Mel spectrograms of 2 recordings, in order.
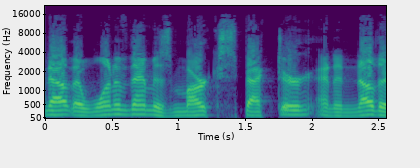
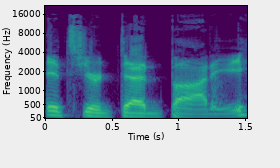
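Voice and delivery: put-on menacing voice, lower, slower; 4 semitones lower than usual. Retelling a comic-book scene, speaker performs Elektra's line: mock-menacing Elektra voice. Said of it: "performing Elektra's menacing comic-book line".

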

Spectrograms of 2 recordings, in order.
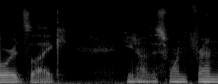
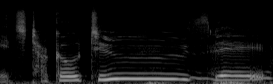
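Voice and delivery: goofy, very high, loud voice, "Tuesday" stretched; 12 semitones higher, 5 dB louder than usual. Imitating his video of his family on Tuesday, in a really weird voice. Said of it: "in like a really weird voice".

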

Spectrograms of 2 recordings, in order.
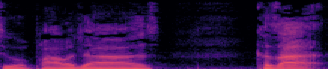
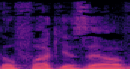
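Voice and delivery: plain

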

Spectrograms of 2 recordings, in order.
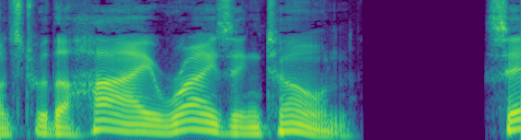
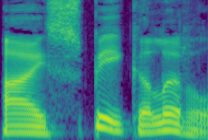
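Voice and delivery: normal talking voice

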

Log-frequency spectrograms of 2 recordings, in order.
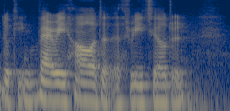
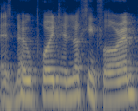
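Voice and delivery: usual speaking voice

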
